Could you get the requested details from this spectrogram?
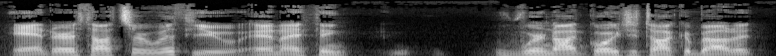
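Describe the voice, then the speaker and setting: A man's voice: medium pitch, steady tone, moderate pace, a bit bright, no echo, clean studio sound. A man with a slightly nasal, stuffed-up voice from a cold, co-hosting a casual podcast. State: congested from sneezing. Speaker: podcast co-host.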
